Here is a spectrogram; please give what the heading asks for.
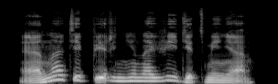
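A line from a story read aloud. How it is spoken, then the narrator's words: Dead, flat voice. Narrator (Russian): мертвым голосом произнес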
